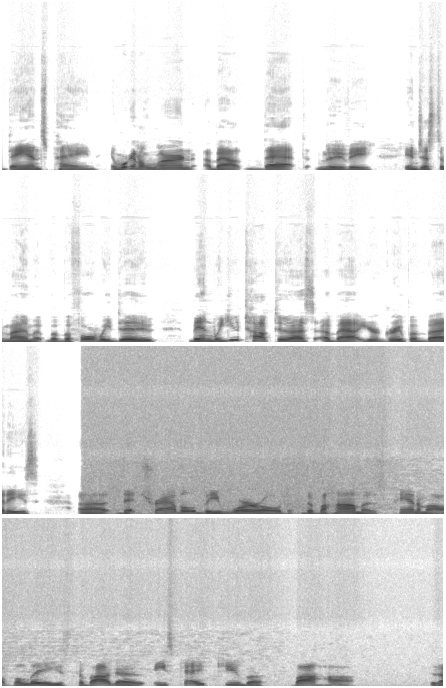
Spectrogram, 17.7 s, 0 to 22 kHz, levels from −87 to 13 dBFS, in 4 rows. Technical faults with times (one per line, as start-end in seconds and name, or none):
0.00-17.67 noise suppressor artifacts
9.63-13.10 noise suppressor catching up
16.43-16.52 speech cut by the noise suppressor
